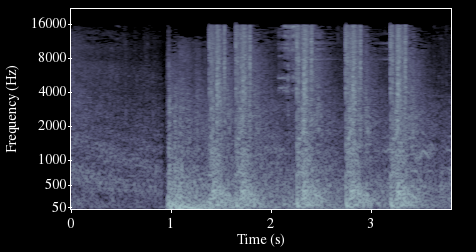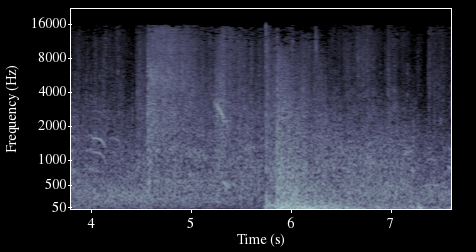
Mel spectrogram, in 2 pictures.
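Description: Gunshots fire in loud, rapid bursts.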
